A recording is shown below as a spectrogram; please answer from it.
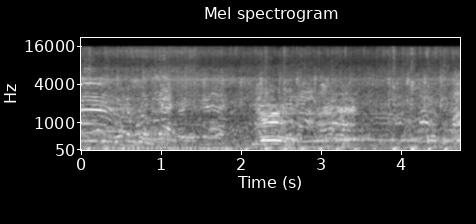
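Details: Young Sahiwal bull at a cattle market bought by a farmer from Dhaka, August 2025: a short lowing moo, then a longer rising-and-falling one, with a constant hum of voices and motors behind.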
